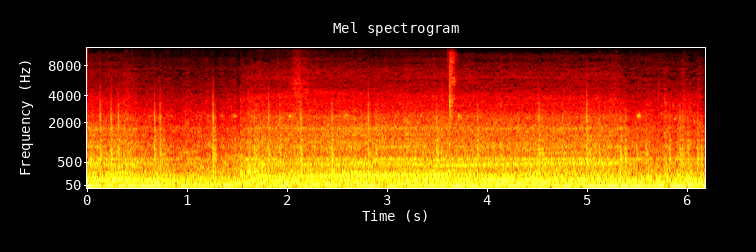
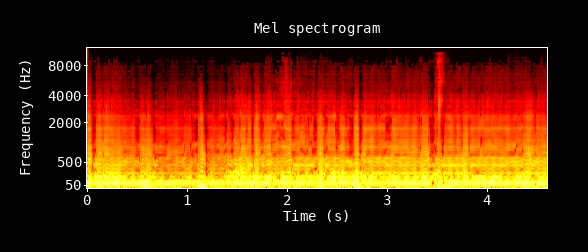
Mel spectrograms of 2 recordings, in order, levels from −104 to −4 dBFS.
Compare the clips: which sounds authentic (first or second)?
first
